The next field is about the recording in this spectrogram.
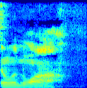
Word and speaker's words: Illinois: It's pronounced Illinois.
